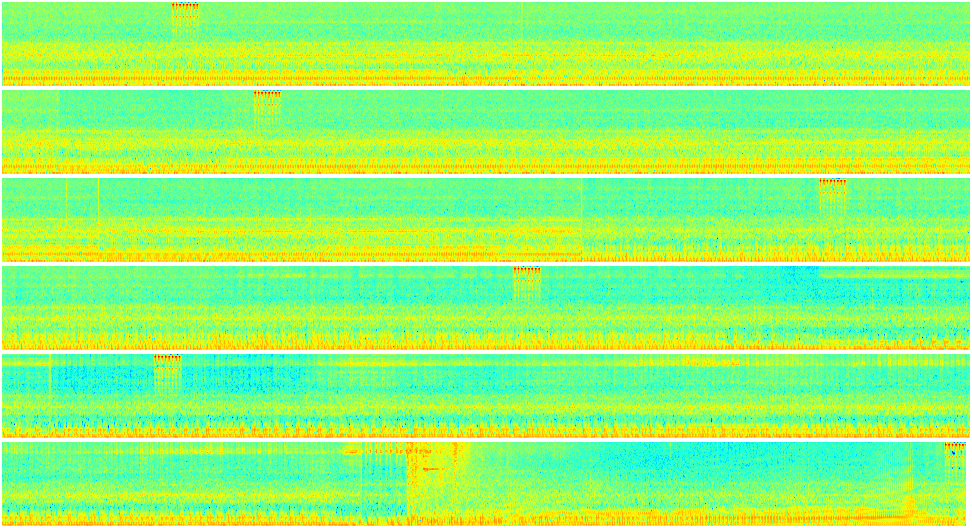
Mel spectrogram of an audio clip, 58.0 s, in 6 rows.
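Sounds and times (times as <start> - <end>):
motorcycle engine running: 0.0 - 53.2, 53.8 - 58.0.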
